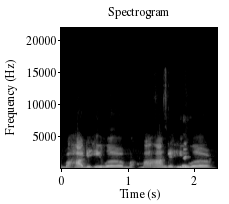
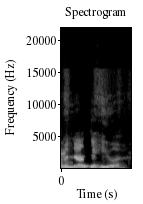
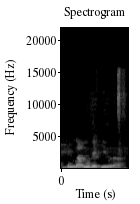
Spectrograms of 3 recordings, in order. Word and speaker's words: Monongahela: I always say the river name wrong. Mahangahela rye. Monongahela. Monongahela. There you go. Monongahela.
